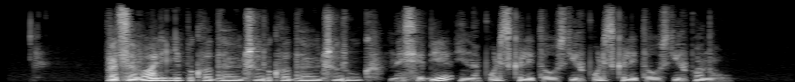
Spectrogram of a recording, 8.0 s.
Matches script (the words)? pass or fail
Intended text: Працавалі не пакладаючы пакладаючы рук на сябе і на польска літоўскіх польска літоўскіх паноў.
pass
